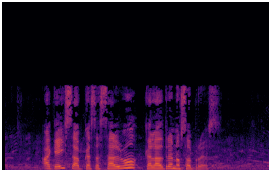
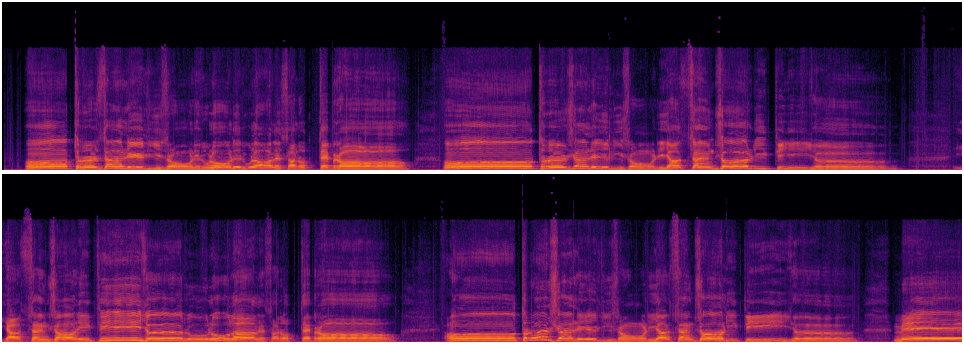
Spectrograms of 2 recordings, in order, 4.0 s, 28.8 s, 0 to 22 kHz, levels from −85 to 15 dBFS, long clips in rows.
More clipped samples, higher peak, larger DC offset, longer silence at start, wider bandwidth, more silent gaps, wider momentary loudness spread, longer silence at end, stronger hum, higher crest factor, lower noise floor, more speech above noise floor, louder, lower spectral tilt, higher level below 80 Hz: neither; second, -12 dBFS vs -2 dBFS; neither; about the same, 0.05 s vs 0.05 s; second, 11.5 kHz vs 16.5 kHz; neither; first, 23 LU vs 10 LU; about the same, 0 s vs 0 s; neither; about the same, 18 dB vs 14 dB; first, -49 dBFS vs -41 dBFS; second, 21 dB vs 25 dB; second, -28 LUFS vs -17 LUFS; second, -2 dB/octave vs -4.5 dB/octave; second, -66 dBFS vs -50 dBFS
